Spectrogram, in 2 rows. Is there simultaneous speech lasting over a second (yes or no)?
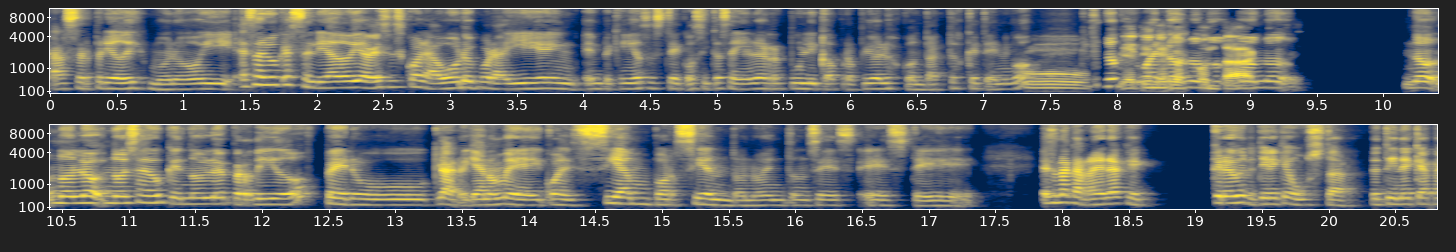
yes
